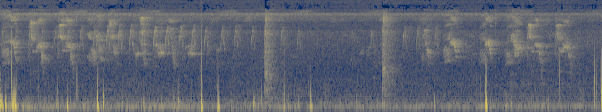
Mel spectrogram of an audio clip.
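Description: Birds chirping: a steady run of short, high chirps. Several sharp low knocks now and then are the loudest sounds.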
